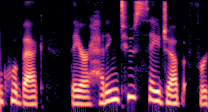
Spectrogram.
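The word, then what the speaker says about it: CEGEP: C E G E P pronounced say-jep.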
